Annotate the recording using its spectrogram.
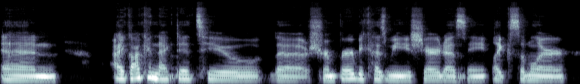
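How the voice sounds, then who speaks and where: A fairly slow delivery with an American accent, on a very clean recording with a silent background. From US South. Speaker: filmmaker. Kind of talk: panel discussion. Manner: halting.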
